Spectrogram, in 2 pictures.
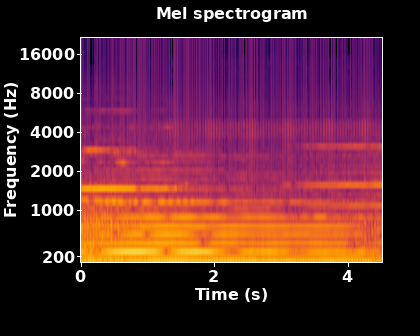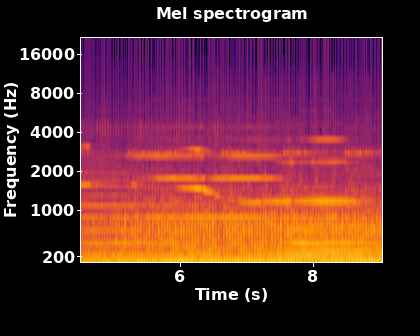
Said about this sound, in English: So these people have, these scientists have spent an awful lot of time trying to figure out exactly what kind of music cats respond to. And this is what it sounds like.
